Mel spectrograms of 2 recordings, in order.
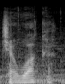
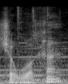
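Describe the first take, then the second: First: The name is pronounced as Chahuaca. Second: The name is pronounced as Chowacja. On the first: This is how people said it from hearing it. The speaker calls it wrong. "fue un error que ellos cometieron" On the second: This is the original name, meaning Long Lagoon. The speaker calls it right. "lo correcto es Chowacja"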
